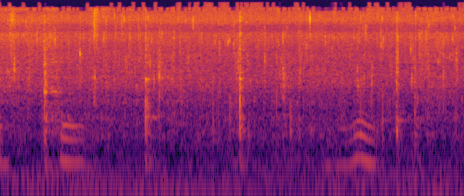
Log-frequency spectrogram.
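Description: Catfish pieces with roe fry in hot oil until golden for a spicy catfish stir-fry, making a soft, steady sizzle broken by sharp clicks of stirring, with brief faint voices nearby.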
